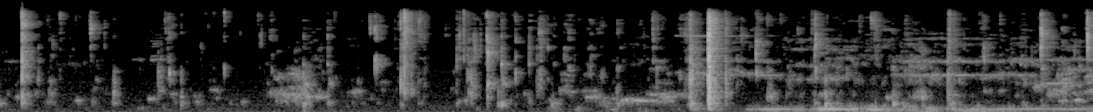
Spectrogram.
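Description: A person eating: chewing and wet mouth sounds with scattered short clicks and smacks. About nine seconds in, a low steady hum comes in underneath.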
